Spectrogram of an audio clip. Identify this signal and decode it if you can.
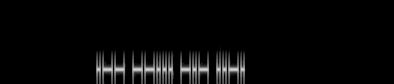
Morse code, heard as a keyed tone, about 40 wpm, 700 Hz. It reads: W7KF
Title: Call Signs - 40wpm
